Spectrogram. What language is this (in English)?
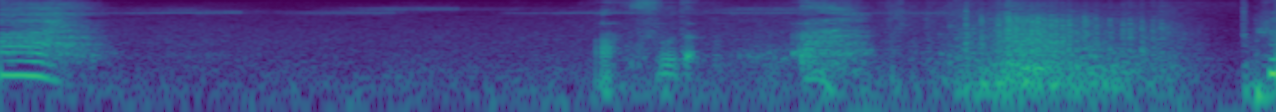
Japanese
